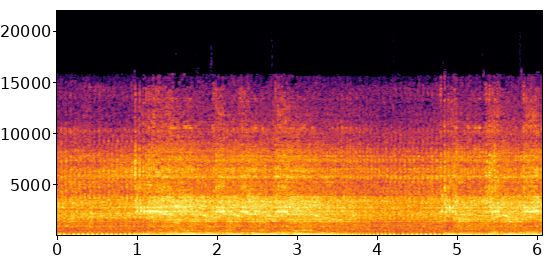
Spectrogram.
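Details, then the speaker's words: Alfa 110 single-cylinder moped, after a new piston and rings were fitted to cure a knock like loose valve clearance: fast, slightly uneven idle with no sharp tapping or knock; something occasionally slips, cause unclear. "прошёл, ушёл. Что-то проскакивает, но это уже непонятно"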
